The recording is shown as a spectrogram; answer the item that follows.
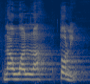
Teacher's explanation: por regla no puedo unir los sonidos LTL, sino que elimino la T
